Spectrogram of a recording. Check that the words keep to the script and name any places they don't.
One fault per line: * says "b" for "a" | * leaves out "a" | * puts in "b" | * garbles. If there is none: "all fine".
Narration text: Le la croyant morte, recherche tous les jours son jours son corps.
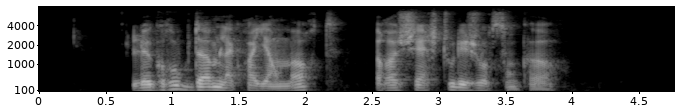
* puts in "groupe d'hommes"
* leaves out "jours son"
